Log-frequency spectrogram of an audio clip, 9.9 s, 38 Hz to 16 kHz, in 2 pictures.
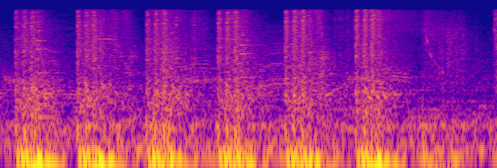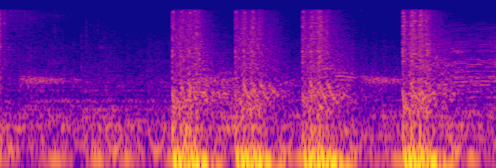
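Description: Bursts of rapid gunfire in the video game Mass Effect 2, roughly a dozen sharp volleys in a steady rhythm with a brief lull in the middle, loud and close.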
